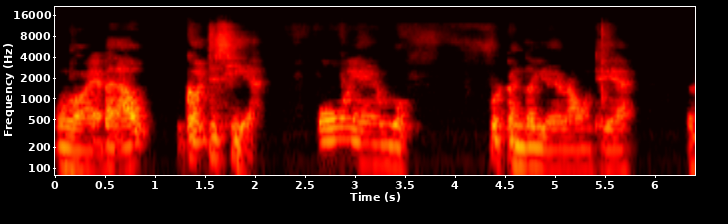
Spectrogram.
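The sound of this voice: Behind the voice the background is quiet. It is an unforced reading voice.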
